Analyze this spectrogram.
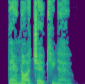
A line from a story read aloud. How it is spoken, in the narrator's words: said Ruby quietly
